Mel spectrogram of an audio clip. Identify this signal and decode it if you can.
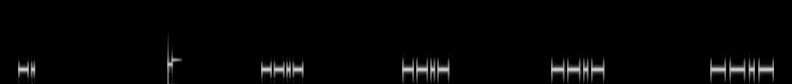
Morse code, heard as a keyed tone, about 33 wpm, spaced as for 8 wpm, 700 Hz. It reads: N QQQQ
